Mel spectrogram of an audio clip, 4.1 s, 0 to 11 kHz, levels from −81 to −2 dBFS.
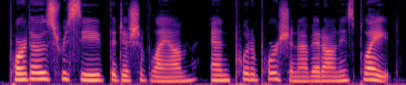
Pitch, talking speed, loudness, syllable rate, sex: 200 Hz, 220 wpm, -21 LUFS, 5.4 syllables/s, female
